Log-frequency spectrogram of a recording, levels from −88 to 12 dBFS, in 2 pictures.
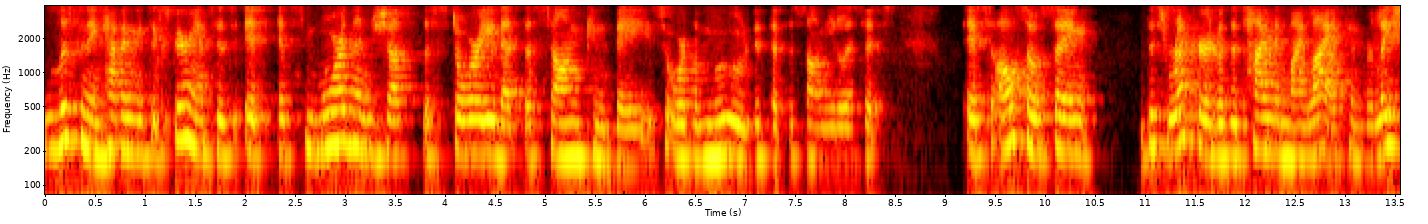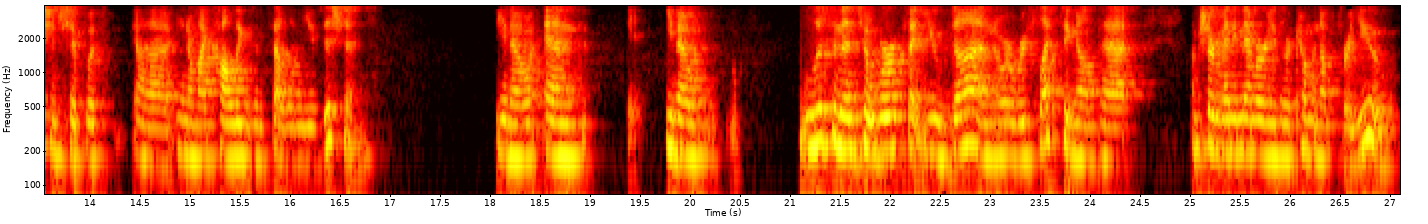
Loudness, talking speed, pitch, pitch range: -18 LUFS, 150 wpm, 185 Hz, 175-200 Hz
